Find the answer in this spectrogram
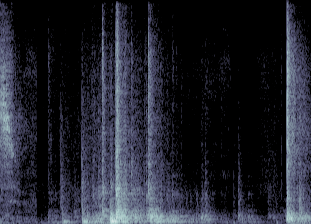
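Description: Handling noise from an electrical power cord being gathered up in the hands: a few soft knocks, clicks and rustles. The motor is not running.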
